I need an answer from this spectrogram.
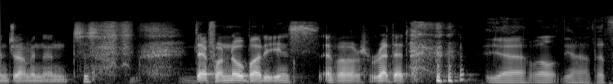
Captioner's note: laughs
